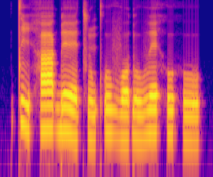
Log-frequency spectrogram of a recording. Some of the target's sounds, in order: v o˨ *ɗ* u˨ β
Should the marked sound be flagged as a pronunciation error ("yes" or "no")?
no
